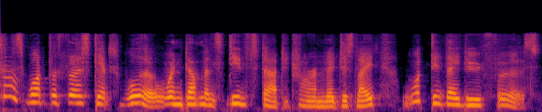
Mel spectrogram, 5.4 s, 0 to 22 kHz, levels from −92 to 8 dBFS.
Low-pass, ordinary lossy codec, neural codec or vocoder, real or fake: 7.2 kHz; AAC, 48 kbps; codec, 16 kHz in and 24 kHz out, 0.6 kbps, FireRedTTS-2 codec; fake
